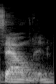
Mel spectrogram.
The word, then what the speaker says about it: salmon: Well, when when you're not putting your picky up is when you pronounce it as salmon. When you pronounce that L, you do not get the right Oh my lord.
